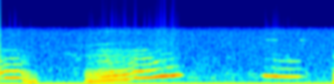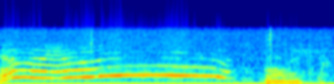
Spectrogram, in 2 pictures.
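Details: A male Belgian Tervuren howls like a wolf in long, wavering tones that rise and hold, broken by short yelps.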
